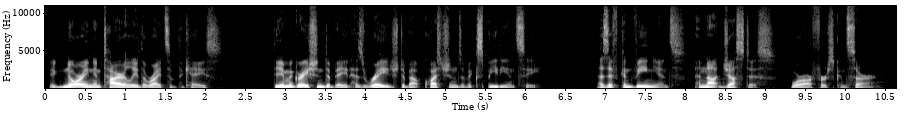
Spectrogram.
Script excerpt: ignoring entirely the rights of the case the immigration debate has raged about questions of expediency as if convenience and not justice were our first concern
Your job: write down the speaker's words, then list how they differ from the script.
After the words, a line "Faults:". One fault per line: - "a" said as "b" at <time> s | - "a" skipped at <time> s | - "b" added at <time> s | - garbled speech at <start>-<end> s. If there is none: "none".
ignoring entirely the rights of the case the immigration debate has raged about questions of expediency as if convenience and not justice were our first concern
Faults:
none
